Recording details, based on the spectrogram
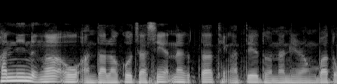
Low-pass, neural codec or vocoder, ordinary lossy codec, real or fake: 7.2 kHz; none; none; real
